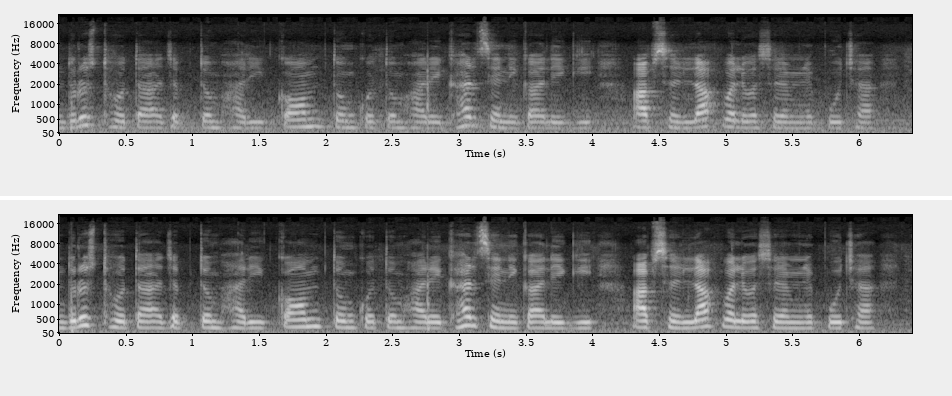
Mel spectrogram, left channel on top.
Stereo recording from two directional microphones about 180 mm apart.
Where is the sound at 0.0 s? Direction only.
50° right (ahead or behind).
